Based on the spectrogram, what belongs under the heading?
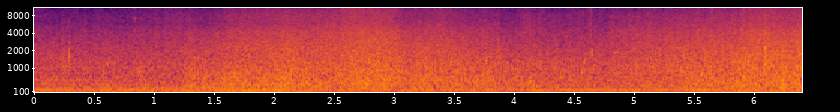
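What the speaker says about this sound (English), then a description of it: "Over here, the ocean's moving again." Ocean waves in Banishers: Ghosts of New Eden, a steady rushing surf with gentle swells, moderately loud and alone without voices.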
